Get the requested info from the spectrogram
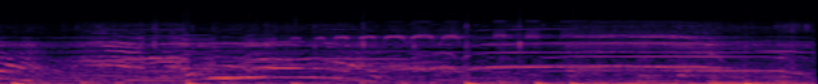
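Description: Crowd of spectators shouting and cheering, with many voices overlapping.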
